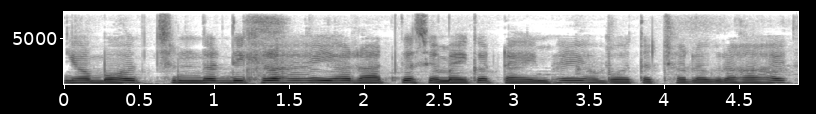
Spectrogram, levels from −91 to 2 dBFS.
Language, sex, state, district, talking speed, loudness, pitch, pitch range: Hindi, female, Chhattisgarh, Raipur, 230 wpm, -15 LUFS, 200 Hz, 195-215 Hz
